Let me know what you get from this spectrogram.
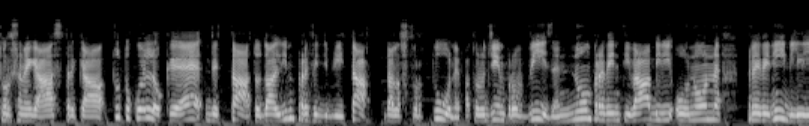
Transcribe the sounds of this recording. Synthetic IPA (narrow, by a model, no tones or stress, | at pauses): t̪oɾsoneɡast̪ɾikat̪ut̪ːokwelːokeɛd̪et̪ːaːt̪od̪alːimpɾeved̪ibilit̪a | d̪alːasfort̪uːnepat̪olod͡ʒiːeimpɾoviːzenompɾevent̪ivaːbiliʔononpɾeveniːbili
